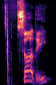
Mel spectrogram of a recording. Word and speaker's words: tsadi: Tsadi is a TS sound, as in rabbits.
